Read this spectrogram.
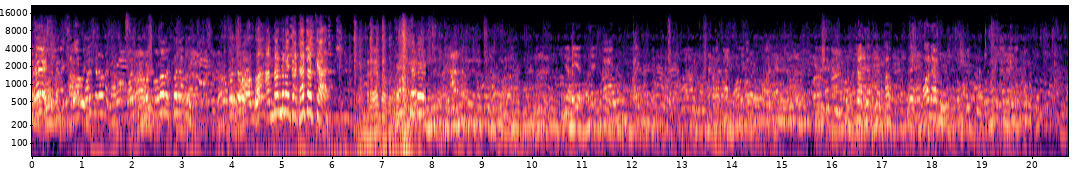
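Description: Several adults talk over one another close by.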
